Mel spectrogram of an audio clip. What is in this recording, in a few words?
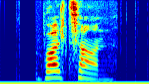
balzan, Maltesisch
